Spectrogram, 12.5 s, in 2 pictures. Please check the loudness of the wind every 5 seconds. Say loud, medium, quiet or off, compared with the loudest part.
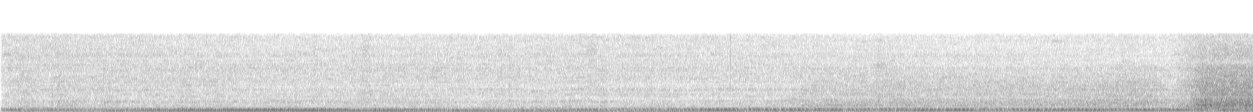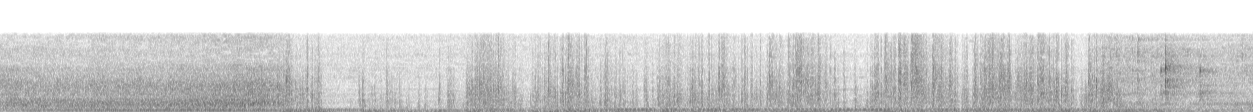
quiet, loud, loud.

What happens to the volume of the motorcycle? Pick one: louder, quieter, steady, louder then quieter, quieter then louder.
steady.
